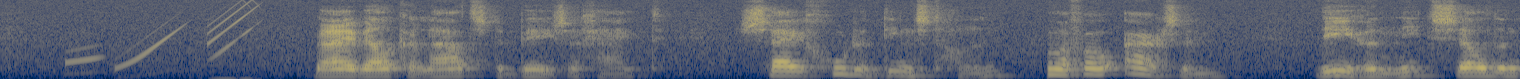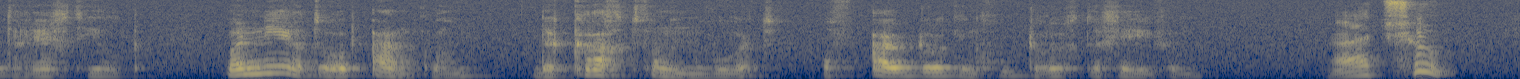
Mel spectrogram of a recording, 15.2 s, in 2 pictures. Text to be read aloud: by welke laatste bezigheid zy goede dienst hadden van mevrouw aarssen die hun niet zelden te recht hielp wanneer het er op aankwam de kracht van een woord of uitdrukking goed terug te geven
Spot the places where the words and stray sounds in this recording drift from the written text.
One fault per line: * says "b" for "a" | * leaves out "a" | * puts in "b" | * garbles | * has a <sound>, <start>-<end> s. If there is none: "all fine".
* has a chirp, 0.3-1.3 s
* leaves out "van"
* has a sneeze, 14.2-14.9 s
